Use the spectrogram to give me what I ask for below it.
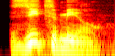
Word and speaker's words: Tzitzimitl: Tzitzimitl. Tzitzimitl. Tzitzimitl. Okay, it's not because I can't pronounce it, it's because I can't read it.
